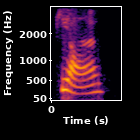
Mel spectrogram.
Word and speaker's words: Kiara: Kiara.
